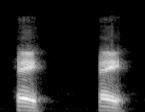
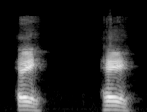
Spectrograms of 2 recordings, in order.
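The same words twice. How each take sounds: The two takes are said the same way.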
